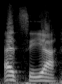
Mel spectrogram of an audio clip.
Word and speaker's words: Etsy: I also like, there's always eBay's and Etsy, I think it's how you say it. – Yeah, Etsy.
